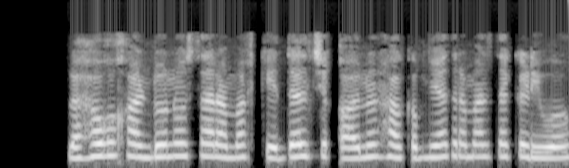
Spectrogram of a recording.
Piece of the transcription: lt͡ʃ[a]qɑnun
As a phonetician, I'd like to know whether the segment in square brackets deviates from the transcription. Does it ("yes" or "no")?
yes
